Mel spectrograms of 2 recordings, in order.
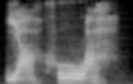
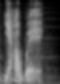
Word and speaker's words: Yahuwah: So Yad, He, Wa, He would be Yahuwah, Yahuwah, the Father. I was mispronouncing it, which I believe. I don't get mad at people for doing it. I did it, you know, Yahweh.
